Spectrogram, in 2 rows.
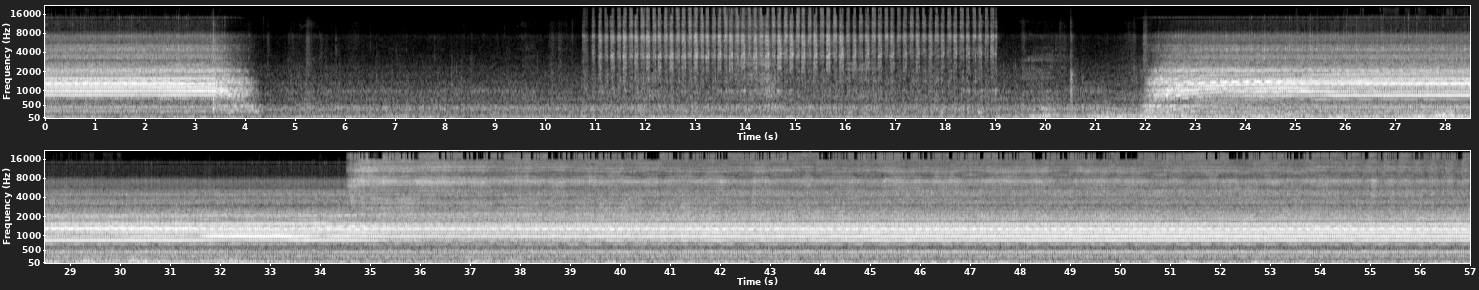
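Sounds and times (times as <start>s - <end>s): wood lathe motor whine: 0.0s - 4.3s, 10.8s - 19.0s, 22.0s - 57.0s
bright hiss: 34.6s - 40.5s.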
